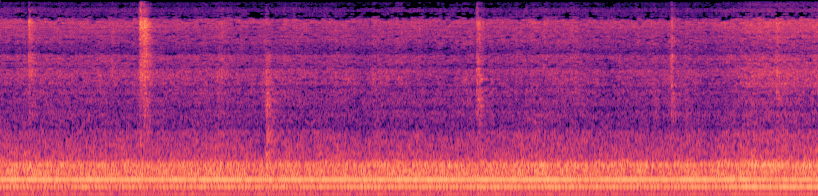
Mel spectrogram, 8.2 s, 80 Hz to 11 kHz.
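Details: Frigidaire front-load dryer, model FAQG7001LW1, several years old, rear rollers replaced two years ago, thermistor twice: intermittent steady low drone, constant tone around 250–350 Hz over the tumbling hum; source not yet found.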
